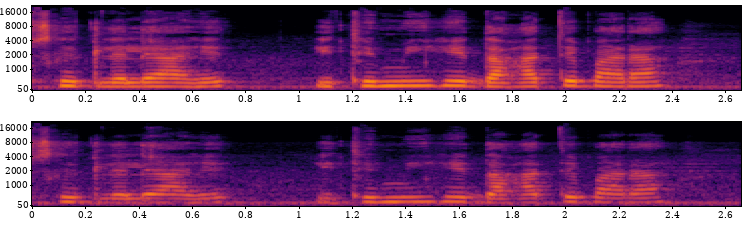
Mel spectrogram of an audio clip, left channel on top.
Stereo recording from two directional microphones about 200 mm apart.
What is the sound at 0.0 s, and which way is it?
Speech, 45° left (ahead or behind).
